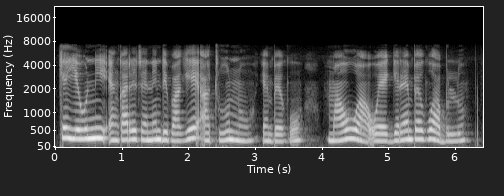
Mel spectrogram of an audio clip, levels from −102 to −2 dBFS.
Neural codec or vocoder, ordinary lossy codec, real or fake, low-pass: none; none; real; 7.2 kHz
